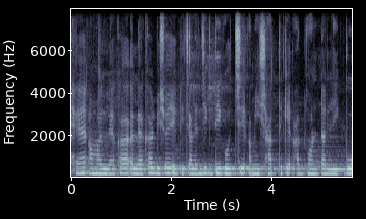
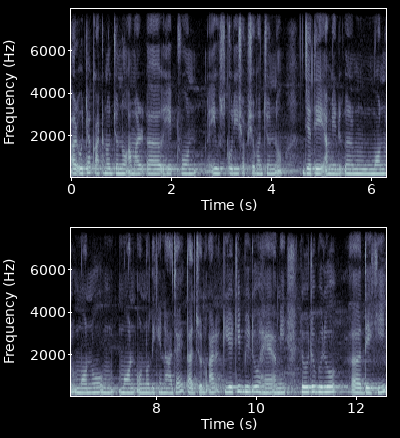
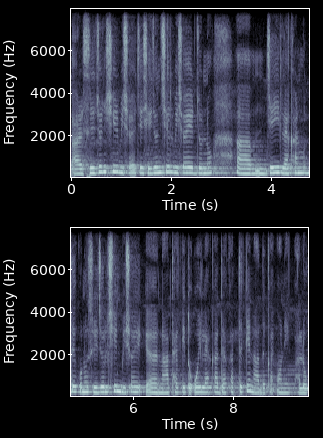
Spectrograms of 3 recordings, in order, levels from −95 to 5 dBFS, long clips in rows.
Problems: none marked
